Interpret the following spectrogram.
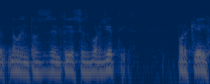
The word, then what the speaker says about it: Borgetti: que que estaban ahí y decía, porque ellos también me decían Burgetti y yo le pregunté, digo, "Entonces, ¿cómo se pronuncia?"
